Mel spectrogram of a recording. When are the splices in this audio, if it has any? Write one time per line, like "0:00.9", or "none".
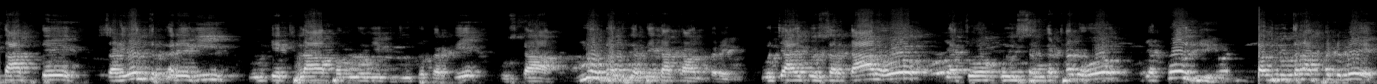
0:12.4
